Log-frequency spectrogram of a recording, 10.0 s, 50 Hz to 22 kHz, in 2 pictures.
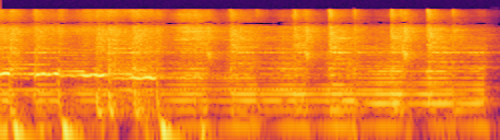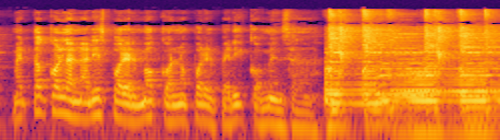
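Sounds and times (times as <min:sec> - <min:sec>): guitar music with sustained chords: 0:01.7 - 0:05.0, 0:08.3 - 0:10.0.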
